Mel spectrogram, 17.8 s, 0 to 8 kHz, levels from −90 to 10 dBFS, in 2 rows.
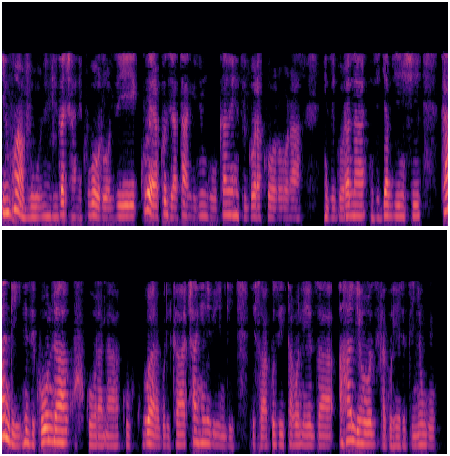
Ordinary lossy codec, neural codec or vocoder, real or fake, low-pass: AAC, 16 kbps; vocoder, 22.05 kHz, 80 mel bands, Vocos; fake; 7.2 kHz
